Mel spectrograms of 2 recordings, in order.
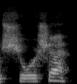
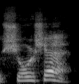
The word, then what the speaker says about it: Seoirse: So I have spelt it phonetically. They probably try a lot of different things, huh? Yeah, exactly. So I've literally spelt it phonetically, sure, sha.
